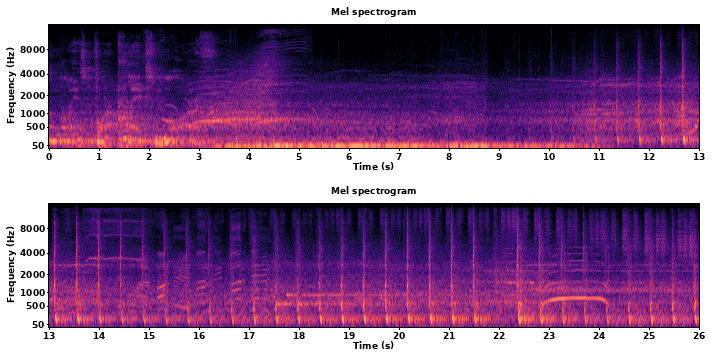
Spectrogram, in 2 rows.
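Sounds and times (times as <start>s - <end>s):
deep electronic rumble: 0.4s - 11.3s
crowd cheering and whooping: 1.7s - 26.0s
pulsing electronic beat: 3.5s - 26.0s.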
